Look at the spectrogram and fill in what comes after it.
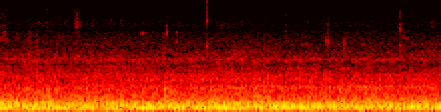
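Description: Steady low rumble of an ICE high-speed train running at speed, heard from inside the passenger car.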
